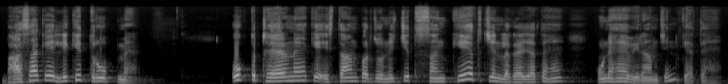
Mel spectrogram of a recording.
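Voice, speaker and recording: A man's voice: on the high side, sing-song, measured pace, mellow. A man teaching a grammar lesson for an exam, asking his students questions and answering them himself, stressing and repeating the key terms.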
